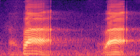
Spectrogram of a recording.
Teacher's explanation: Gigi bawah. Ujung lidah dengan gigi atas, ujung gigi atas.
